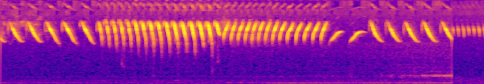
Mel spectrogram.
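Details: Gacor canary, sharp rolling song as a lure for young canaries: spaced descending whistles run into a long fast trill, slow again into separate slurs, then a soft high buzzing rattle.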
